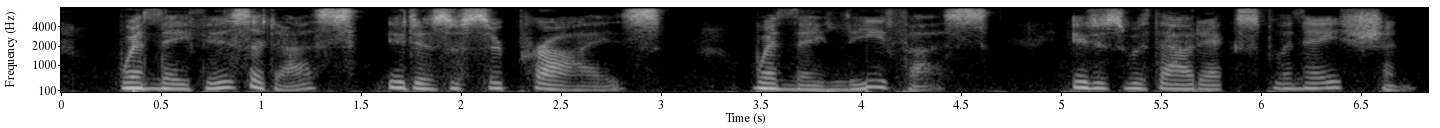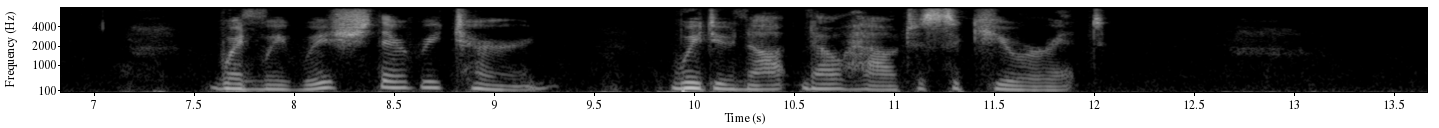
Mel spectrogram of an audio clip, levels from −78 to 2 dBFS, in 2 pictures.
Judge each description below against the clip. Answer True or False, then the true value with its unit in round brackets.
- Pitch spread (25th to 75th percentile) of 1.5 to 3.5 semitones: False (4.1 semitones)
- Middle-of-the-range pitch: True (175 Hz)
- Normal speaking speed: False (125 wpm)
